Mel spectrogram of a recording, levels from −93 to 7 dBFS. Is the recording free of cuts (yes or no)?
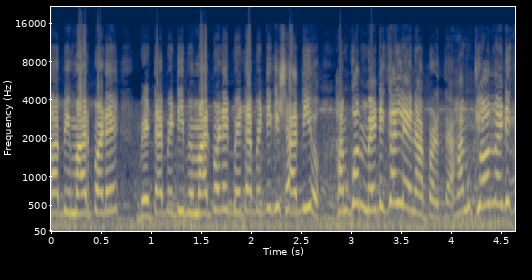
yes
